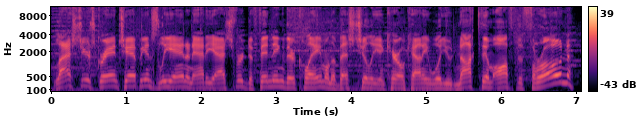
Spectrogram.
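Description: A man's voice: fairly high pitch, normal speed, faint music behind. A man hosting a morning radio show in upbeat, folksy, exclamatory patter. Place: radio studio.

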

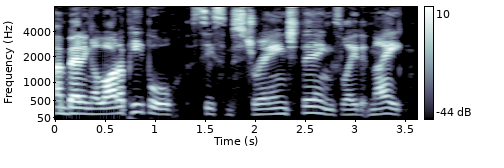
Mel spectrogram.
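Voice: mid-range voice, fairly even intonation, moderate pace, a bit bright, no room sound, studio quality. A show host reading scripted true stories of the paranormal as a narrator.

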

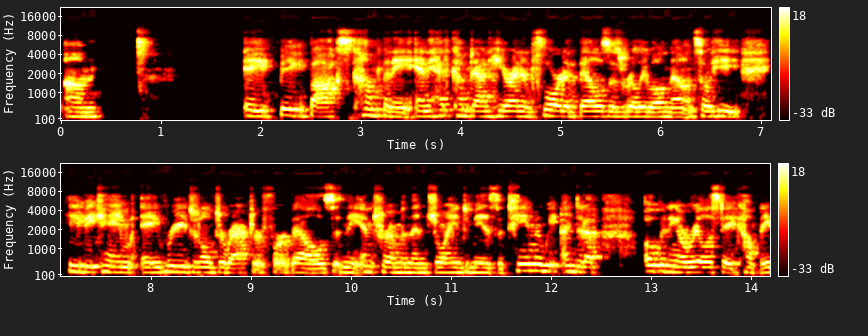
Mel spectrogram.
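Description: A middle-aged woman from Connecticut tells her personal story as an interview guest, in a reflective, heartfelt way, and her voice carries a heavy echo. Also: on the low side. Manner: reflective and heartfelt, with many pauses. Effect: heavy echo around the voice. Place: echoey room. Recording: echoey room, faint noise.

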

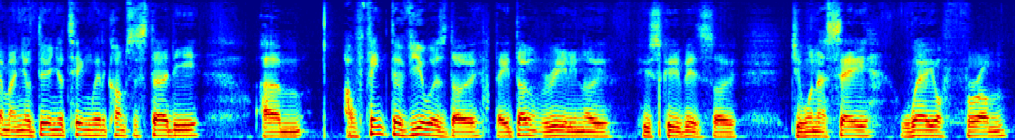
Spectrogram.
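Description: A man's voice: on the low side, a little mellow. A man with a London accent hosting a casual podcast chat, slangy and often repeating his phrases. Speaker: podcast host, interviewer.

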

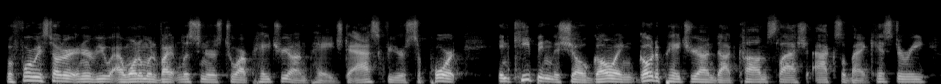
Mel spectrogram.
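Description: A man's voice: mid-range voice, fairly quick, no echo. Man hosting a history interview show. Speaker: podcast host and interviewer. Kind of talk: scripted introduction and interview questions.

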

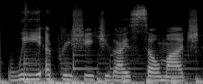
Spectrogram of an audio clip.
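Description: A woman's voice: mid-range voice, fairly even intonation, normal speed, over music. A woman bantering casually as a podcast co-host, informal and slangy. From Northern California. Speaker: co-host of a true crime podcast.

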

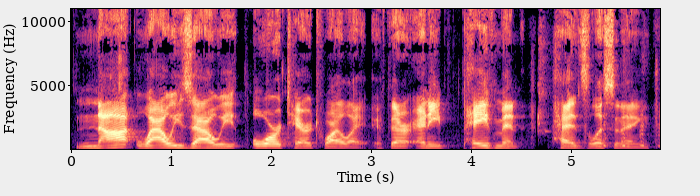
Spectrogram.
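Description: A man's voice: medium pitch, steady tone, measured pace, bright, forceful tone. A man in casual podcast chat, rambling with many fillers and firm opinions.

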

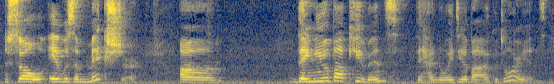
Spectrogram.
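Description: A woman's voice: fairly high pitch, moderate pace, rough recording. A woman school counselor chatting casually in an interview, telling stories with frequent ums. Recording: steady background noise.

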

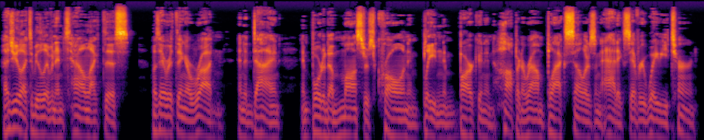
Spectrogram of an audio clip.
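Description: A man voicing a terrified old drunk who rants in a shrill, cracking old voice and a rustic dialect. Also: fairly even intonation, a little fast, close to an everyday voice. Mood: goading. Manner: rustic old New England dialect, ranting. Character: terrified old male drunk, rambling and frantic.

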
